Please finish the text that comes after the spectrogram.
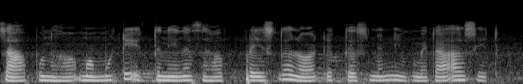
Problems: none marked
